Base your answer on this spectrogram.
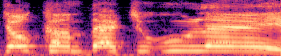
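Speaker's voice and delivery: very high, drawn-out screaming and shouting. Voicing the fishermen driving off the pirates: shouting and screaming. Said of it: "they're shouting and screaming".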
